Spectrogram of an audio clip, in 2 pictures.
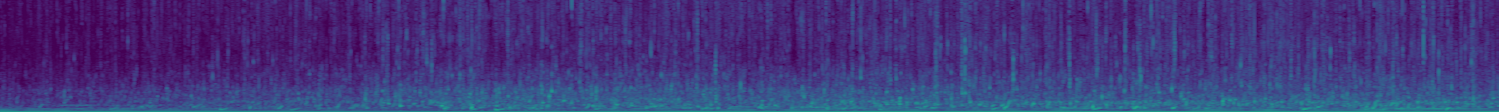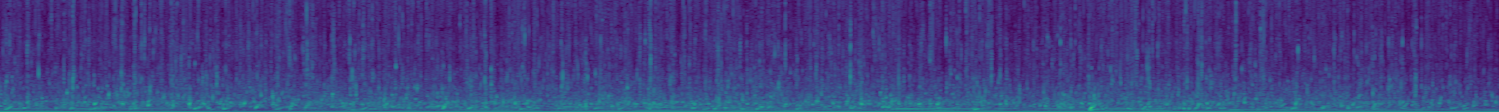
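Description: Water flows and splashes steadily over rocks in a mountain stream in the Mourne Mountains south of Belfast, a continuous babbling rush with no voices, holding the same even level throughout.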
